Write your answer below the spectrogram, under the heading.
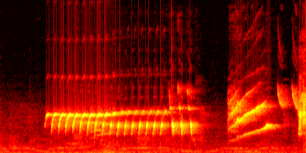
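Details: Canary in full song with a unique style of phrasing: a steady, rapid, even trill of high notes held about one and a half seconds, then a pause and a burst of bright rising sweeps and chirps.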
